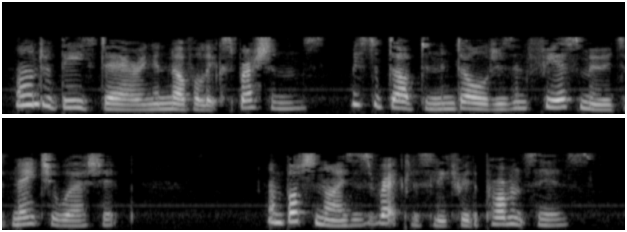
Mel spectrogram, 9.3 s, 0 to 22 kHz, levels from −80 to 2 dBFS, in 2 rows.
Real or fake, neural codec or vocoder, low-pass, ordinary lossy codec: real; none; 7.2 kHz; MP3, 24 kbps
